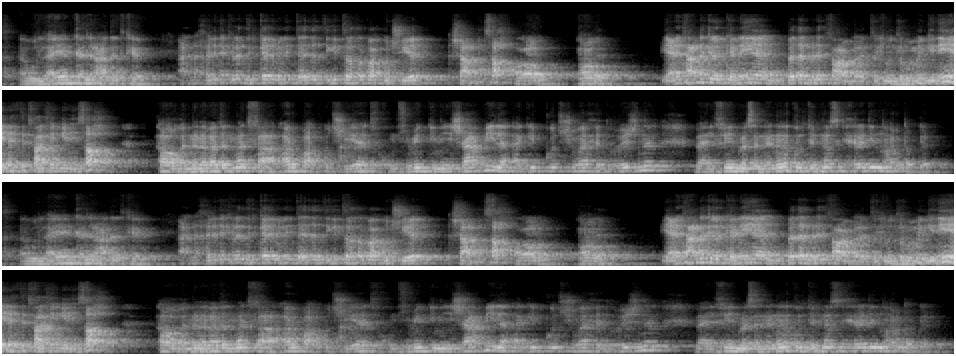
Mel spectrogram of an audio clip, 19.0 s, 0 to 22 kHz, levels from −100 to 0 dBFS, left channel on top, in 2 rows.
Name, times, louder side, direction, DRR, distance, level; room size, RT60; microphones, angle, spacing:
voice 1, 0.0-1.5 5.1-6.1 8.7-9.4 11.1-18.8, left 2 dB, 45° left, 5 dB, 0.7 m, -28 dB
voice 2, 1.8-4.2 4.5-5.1 6.6-10.5, equal, 5° left, -5 dB, 0.8 m, -26 dB
8.1 x 8.0 x 2.9 m, 0.94 s
head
